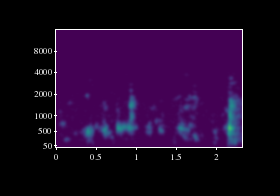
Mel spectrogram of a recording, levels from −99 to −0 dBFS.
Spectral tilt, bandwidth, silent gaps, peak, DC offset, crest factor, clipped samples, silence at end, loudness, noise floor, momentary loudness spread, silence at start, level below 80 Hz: -3 dB/octave; 3.5 kHz; none; -18 dBFS; under 0.1%; 28 dB; under 0.1%; 0.1 s; -44 LUFS; -75 dBFS; 26 LU; 0.4 s; under -90 dBFS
